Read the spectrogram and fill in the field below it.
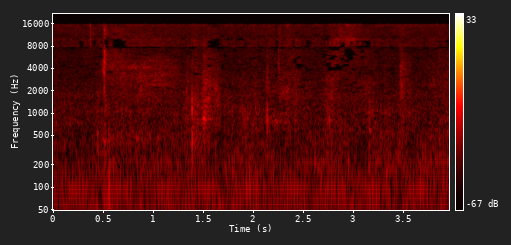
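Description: Pages of a book rustle as a man leafs through them.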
